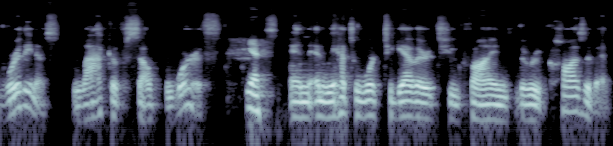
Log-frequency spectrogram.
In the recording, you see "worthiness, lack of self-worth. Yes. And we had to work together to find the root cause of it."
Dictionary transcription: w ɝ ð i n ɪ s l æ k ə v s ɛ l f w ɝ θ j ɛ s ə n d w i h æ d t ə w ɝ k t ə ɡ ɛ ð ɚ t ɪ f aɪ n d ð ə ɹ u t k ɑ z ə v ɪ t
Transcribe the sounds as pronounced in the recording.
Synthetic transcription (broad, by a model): w ɝ ð i n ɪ s l æ k ə v s ɛ l f w ɝ θ j ɛ s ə n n w i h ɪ d t ə w ɝ k t ə ɡ ɛ ð ɚ t ɪ f aɪ n ð ə ɹ u t k ɑ z ə v ɪ t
